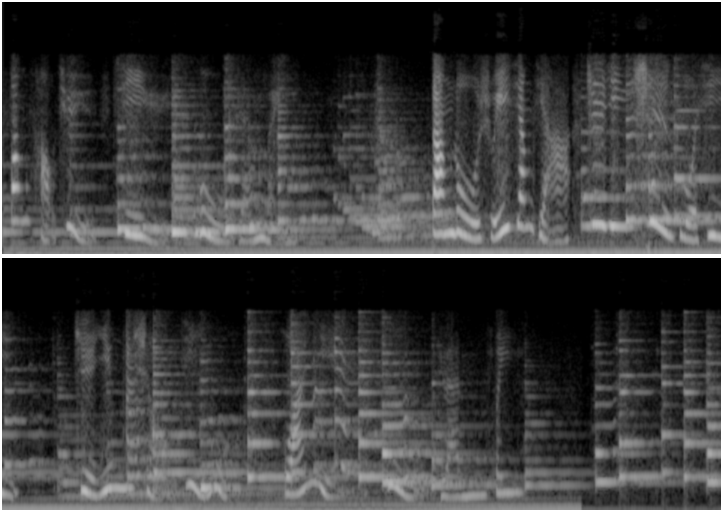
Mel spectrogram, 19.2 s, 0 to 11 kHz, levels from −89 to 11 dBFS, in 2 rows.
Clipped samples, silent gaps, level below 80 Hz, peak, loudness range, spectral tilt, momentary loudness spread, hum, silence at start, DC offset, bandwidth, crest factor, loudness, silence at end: under 0.1%; none; -42 dBFS; -2 dBFS; 7 LU; -8.5 dB/octave; 15 LU; none; 0 s; 1%; 5.6 kHz; 24 dB; -26 LUFS; 0 s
